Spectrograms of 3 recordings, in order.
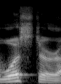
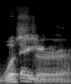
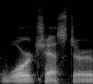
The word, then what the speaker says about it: Worcester: it's like we've got Worcester up here where I'm from Worcester it looks like War Chester but that's not what it is uh Brad uh we're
